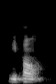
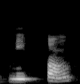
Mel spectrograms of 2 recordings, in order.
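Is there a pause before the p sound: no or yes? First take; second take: no; yes. First: There is no pause before the p. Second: There is a short pause before the p. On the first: Listeners may hear a different word. The speaker calls it wrong. "and you say nippon" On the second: This is the intended word. The speaker calls it right. "if you mean to say nippon"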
